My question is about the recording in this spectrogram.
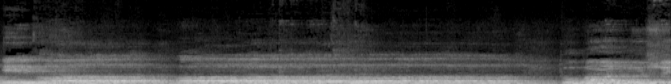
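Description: Greek Orthodox Byzantine chant: male voices singing slow, drawn-out phrases over a steady low held note. A short break comes near the end before a new phrase starts, rising in pitch.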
